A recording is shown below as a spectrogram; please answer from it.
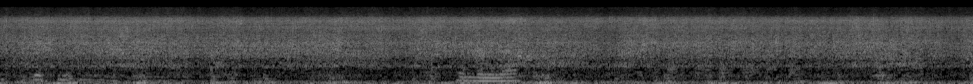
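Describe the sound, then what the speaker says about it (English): Lamb sizzles steadily in a hot frying pan, a constant crackling hiss; a voice speaks briefly partway through. "And here it's sizzling away."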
